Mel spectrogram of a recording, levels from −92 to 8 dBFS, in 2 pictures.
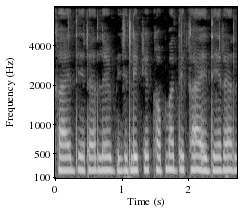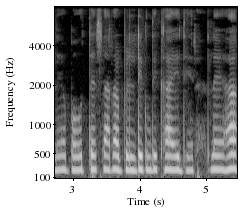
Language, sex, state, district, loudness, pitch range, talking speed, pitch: Hindi, female, Bihar, Katihar, -16 LUFS, 220-230 Hz, 175 wpm, 225 Hz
